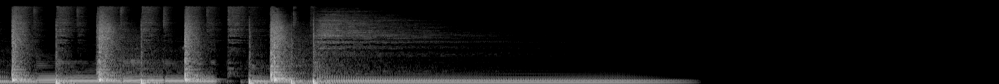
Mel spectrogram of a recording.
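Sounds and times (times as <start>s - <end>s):
guitar backing track for a solo section: 0.0s - 6.9s.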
